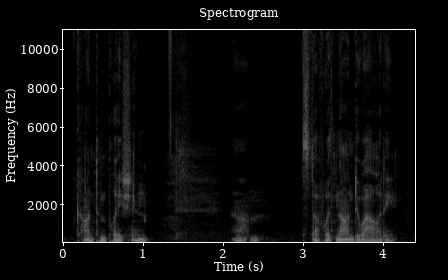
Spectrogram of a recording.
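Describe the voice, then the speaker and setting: A soft-spoken man with vocal fry talks at medium pitch and a fairly slow pace. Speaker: ASMR creator. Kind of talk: casual talk to camera.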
